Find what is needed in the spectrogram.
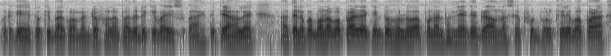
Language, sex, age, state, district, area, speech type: Assamese, male, 18-30, Assam, Nagaon, rural, spontaneous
